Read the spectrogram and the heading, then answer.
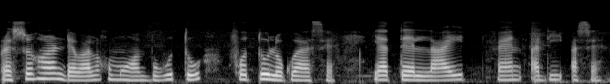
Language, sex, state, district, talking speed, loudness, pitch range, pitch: Assamese, female, Assam, Kamrup Metropolitan, 120 wpm, -16 LUFS, 195-230 Hz, 210 Hz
